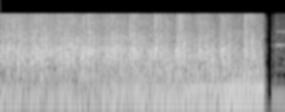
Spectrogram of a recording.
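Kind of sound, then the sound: crowd, audience applause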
